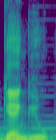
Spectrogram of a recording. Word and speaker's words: gangue: ये जो सारी चीजें ये सब बोली जाती है गैंग ू गैंग ू इसकी स्पेलिंग है जी ए एन जी यू ई एक तरीके से बस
